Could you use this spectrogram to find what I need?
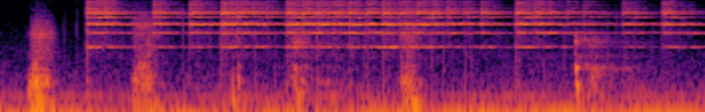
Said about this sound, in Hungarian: Már a második terítés, ezt csengetnek. Gyerünk enni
